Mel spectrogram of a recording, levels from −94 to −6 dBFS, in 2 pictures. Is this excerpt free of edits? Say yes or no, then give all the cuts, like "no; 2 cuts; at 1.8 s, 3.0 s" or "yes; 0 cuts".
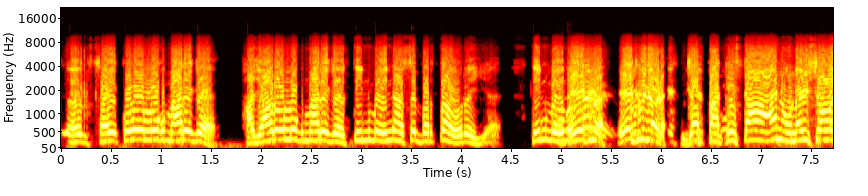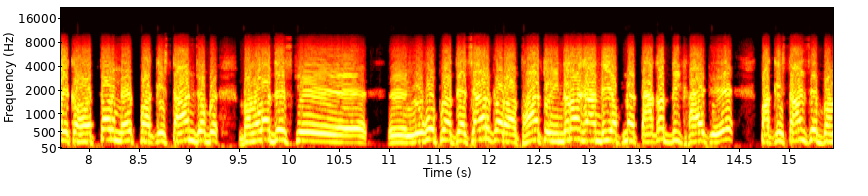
no; 1 cut; at 5.1 s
